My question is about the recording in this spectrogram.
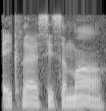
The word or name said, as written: eclaircissements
